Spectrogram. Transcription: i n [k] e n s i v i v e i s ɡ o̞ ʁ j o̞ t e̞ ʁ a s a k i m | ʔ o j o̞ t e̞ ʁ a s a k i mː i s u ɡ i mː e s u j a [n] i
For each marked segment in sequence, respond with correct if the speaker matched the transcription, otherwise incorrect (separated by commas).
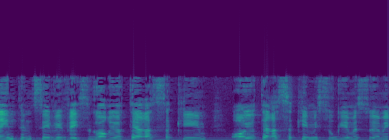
incorrect, incorrect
